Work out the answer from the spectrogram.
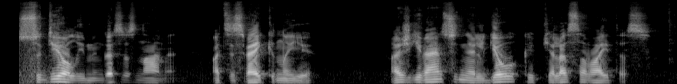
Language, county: Lithuanian, Vilnius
